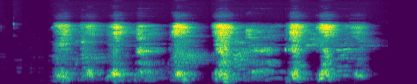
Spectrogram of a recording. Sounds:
Sniff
